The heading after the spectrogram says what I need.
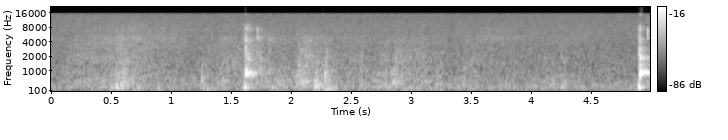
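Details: Two babies with hiccups: soft, sudden catching sounds, a few in several seconds at uneven spacing, over quiet room noise; infant hiccups.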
